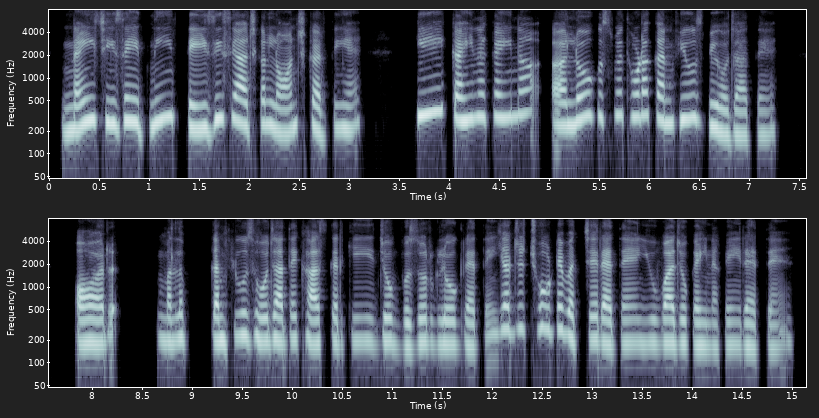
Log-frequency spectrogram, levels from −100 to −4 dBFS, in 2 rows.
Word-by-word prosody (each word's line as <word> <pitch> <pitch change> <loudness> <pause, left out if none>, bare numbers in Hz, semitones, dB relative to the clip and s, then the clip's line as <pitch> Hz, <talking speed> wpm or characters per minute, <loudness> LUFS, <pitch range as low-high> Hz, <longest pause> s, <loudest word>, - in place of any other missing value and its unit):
नई 215 +7 +4
चीज़ें 270 -1 +2
इतनी 260 +6 +1
तेज़ी 220 +5 +3
से 290 - -2
आजकल 245 -1 +3
लॉन्च 200 +3 0
करती 220 0 -1
हैं, 215 +3 -5 0.6
कि 340 +3 +4
कहीं 285 0 +5
न 310 0 +1
कहीं 305 0 +1
ना 335 +2 -1 0.2
अ, - - +4
लोग 290 +7 +2
उसमें 325 +2 -4
थोड़ा 310 +1 +3
कन्फ्यूज़ 280 +1 +1
भी 230 - +1
हो 195 -3 +2
जाते 180 -1 -5
हैं? 185 +2 -10 0.6
और 185 +5 +4 0.4
मतलब 200 +1 -2 0.3
कन्फ्यूज़ 215 +3 0
हो 195 -1 +1
जाते 200 0 +2
हैं - - -5
ख़ासकर 185 -1 +1
कि 195 +1 -9
जो 195 -1 0
बुज़ुर्ग 185 +2 -3
लोग 175 -1 -1
रहते 165 -1 -3
हैं 240 - -8
या 275 - +6
जो 280 +1 -5
छोटे 275 0 -1
बच्चे 205 -3 -1
रहते 185 -1 +1
हैं, 185 0 -4
युवा 185 0 +1
जो 185 0 -3
कहीं 175 -1 -2
न 165 0 -8
कहीं 175 +1 -8
रहते 165 -1 -5
हैं? 175 +4 -11
210 Hz, 195 wpm, -25 LUFS, 185-275 Hz, 0.6 s, या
